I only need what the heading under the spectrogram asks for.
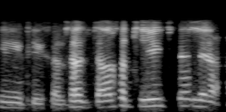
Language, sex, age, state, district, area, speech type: Kashmiri, male, 18-30, Jammu and Kashmir, Shopian, rural, conversation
